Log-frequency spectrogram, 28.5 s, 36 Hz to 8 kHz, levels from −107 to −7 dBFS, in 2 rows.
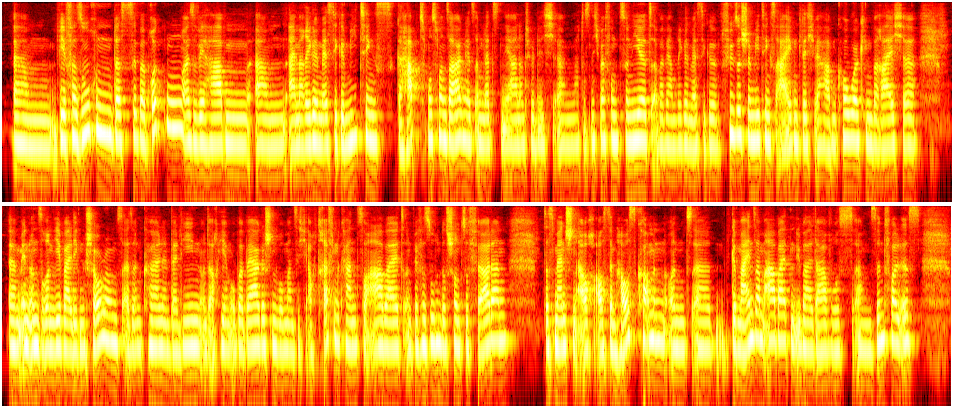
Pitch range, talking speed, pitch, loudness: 170-195 Hz, 170 wpm, 180 Hz, -16 LUFS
